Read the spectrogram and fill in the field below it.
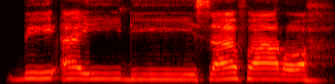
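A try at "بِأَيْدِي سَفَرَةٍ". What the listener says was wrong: Tarik ya, bibirnya nggak panjang. Bi'aidi safaroh.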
